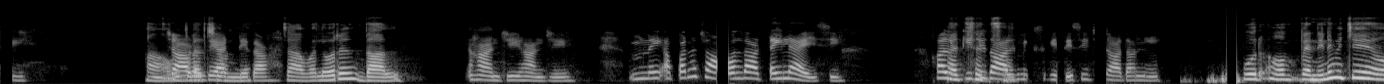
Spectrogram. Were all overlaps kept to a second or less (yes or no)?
yes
